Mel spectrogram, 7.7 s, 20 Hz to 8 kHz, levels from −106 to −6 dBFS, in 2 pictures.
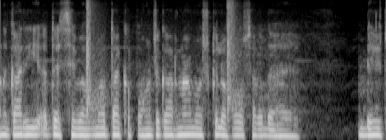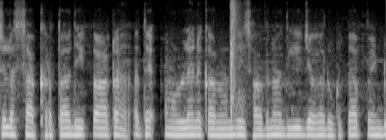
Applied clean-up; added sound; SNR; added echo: neural mask model RNNoise.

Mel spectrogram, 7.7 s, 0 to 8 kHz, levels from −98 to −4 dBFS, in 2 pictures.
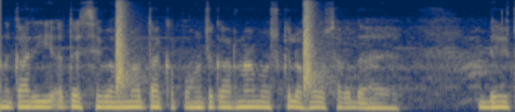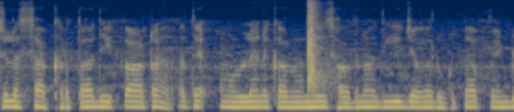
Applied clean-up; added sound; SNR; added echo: none; Clapping; 2 dB; none.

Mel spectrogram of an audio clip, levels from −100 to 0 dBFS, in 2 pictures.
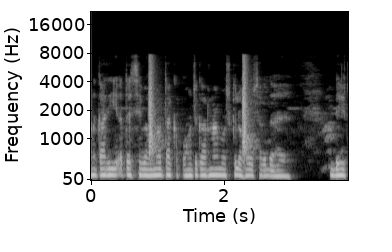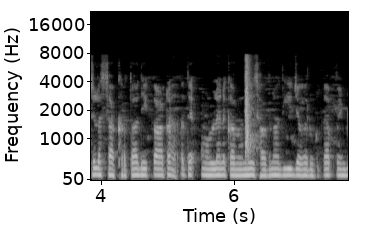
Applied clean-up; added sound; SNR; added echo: classical method log-MMSE.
